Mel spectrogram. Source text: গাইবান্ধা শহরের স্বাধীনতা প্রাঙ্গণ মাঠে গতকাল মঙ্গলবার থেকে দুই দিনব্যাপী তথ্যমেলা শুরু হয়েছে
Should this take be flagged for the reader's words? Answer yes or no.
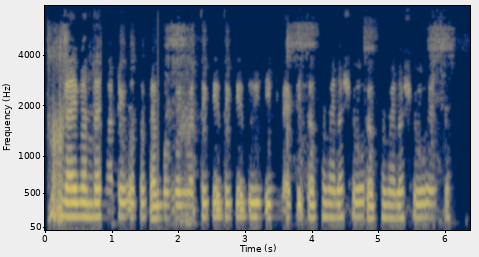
yes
